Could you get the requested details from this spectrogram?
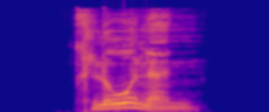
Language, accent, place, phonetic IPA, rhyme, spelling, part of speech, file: German, Germany, Berlin, [ˈkloːnən], -oːnən, klonen, verb, De-klonen.ogg
- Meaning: to clone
